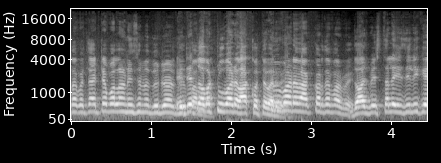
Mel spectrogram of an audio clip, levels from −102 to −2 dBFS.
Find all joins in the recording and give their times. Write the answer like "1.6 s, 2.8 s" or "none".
none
